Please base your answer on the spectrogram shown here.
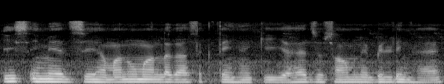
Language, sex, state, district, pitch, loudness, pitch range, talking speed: Hindi, male, Haryana, Charkhi Dadri, 115 Hz, -16 LUFS, 110-120 Hz, 190 wpm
